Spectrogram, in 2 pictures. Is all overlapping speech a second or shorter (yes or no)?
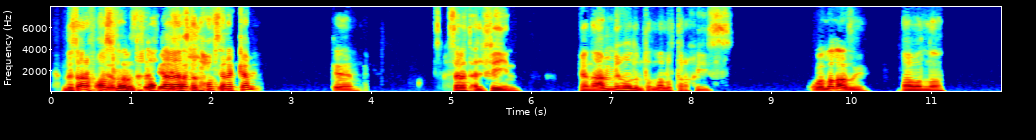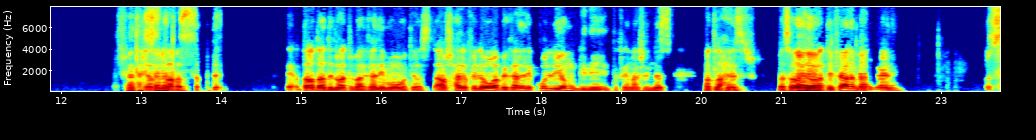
no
